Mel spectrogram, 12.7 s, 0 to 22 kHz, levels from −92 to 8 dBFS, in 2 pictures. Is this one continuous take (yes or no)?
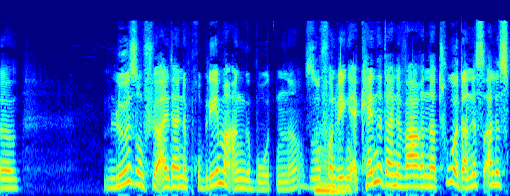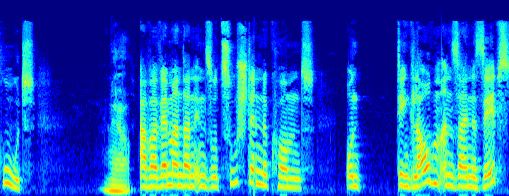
yes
